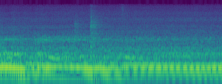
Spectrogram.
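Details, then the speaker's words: Used Jaguar F-Type with switchable sports exhaust: deep, even exhaust rumble that swells briefly then settles to a steady drone, no knocks or rattles; normal exhaust note. "You will notice that the sound is completely different to what you might expect. When people talk about F-Type, they speak very much about the sound."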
